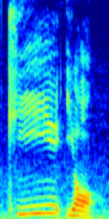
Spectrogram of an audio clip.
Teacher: 반모음 이에다가 어를 합친 게 이중모음 여였거든요. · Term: 반모음 첨가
